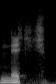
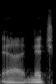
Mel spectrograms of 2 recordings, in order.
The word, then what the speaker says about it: niche: Kyle these kind of Niche Niche or Niche depending on how you like to pronounce it uh pics things like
